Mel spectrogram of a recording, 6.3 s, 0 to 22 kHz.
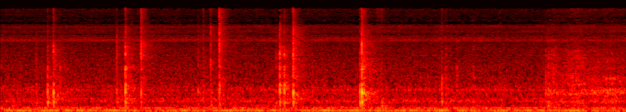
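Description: Fingertips and nails tap and scratch the top edge and front of a small, hollow, upright cardboard box, giving quiet, short, hollow clicks with a tone around 700 Hz over a steady low hum. The box is then tipped onto its side, ending in a soft, dull scrape.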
